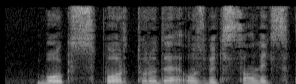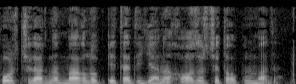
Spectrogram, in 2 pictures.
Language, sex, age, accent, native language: Uzbek, male, 19-29, Toshkent shahri, Uzbek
